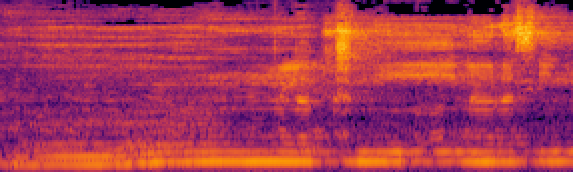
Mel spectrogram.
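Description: A deep male voice chanting a long, held "Om" in a devotional music track, stepping up in pitch about a second in.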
